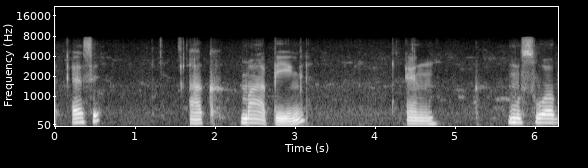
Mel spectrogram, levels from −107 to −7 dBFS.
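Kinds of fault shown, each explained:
No kinds of fault are heard in this speech, which comes through the wideband phone path with its usual top end of roughly 7.6 kHz.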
